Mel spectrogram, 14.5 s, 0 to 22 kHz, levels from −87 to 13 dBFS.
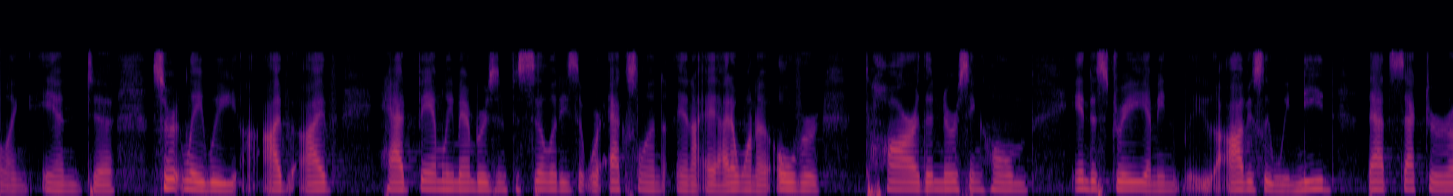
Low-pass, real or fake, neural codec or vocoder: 7.2 kHz; real; none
